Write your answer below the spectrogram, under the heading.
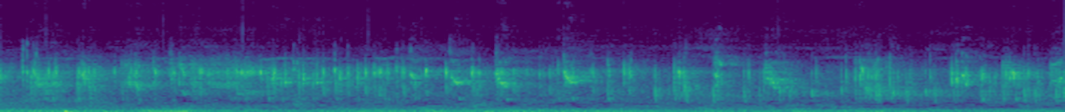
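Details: Behind a house on a cloudy day without rain, swiftlets chirp in a dense, high twittering chorus of many overlapping birds, with a low rumble of background noise beneath.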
